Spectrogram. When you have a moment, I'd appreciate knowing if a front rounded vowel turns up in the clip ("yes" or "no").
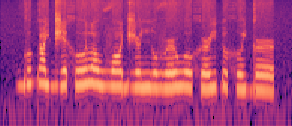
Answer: no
